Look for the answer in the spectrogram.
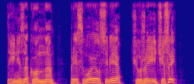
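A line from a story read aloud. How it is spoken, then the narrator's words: Very stern. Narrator (Russian): очень строго сказал Фуфу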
